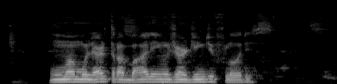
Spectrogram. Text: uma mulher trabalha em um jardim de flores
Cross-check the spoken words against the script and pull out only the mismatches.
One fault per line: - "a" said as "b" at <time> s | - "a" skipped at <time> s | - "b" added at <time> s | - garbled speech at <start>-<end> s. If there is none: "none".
none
